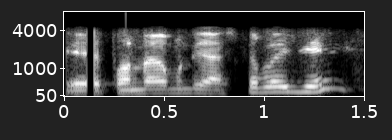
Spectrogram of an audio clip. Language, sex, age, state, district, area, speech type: Odia, male, 60+, Odisha, Gajapati, rural, conversation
